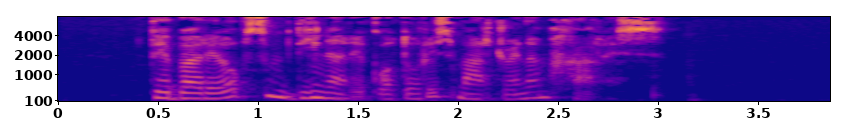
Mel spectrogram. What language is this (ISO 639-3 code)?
kat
